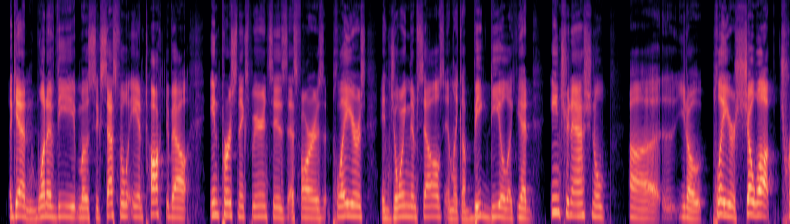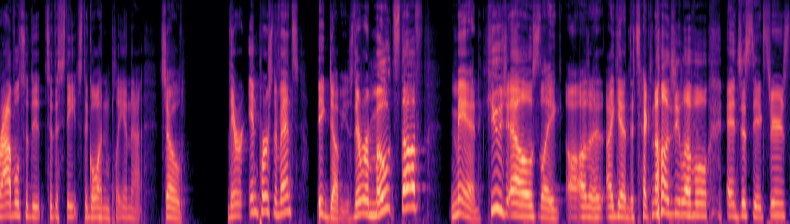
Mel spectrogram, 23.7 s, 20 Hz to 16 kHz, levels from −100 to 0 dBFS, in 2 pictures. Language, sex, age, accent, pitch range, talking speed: English, male, 20-39, American, 150-190 Hz, 170 wpm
